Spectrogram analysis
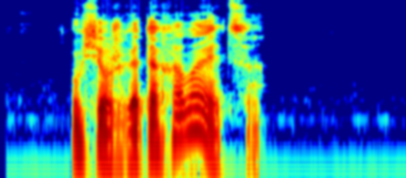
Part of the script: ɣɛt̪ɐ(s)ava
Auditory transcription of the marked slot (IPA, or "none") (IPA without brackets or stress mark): x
